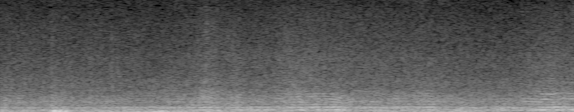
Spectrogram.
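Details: Honey bees bringing in plenty of pollen at a hive in spring: a warm, steady wingbeat hum without pause for nearly three seconds.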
